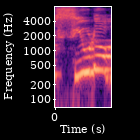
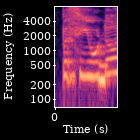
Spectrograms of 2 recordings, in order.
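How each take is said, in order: First: The p at the start is silent. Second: The p at the start is pronounced. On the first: The speaker calls it right. "इसमें पी silent है" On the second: The speaker calls it wrong. "इसे हम पस्यूडो नहीं पढ़ेंगे"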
